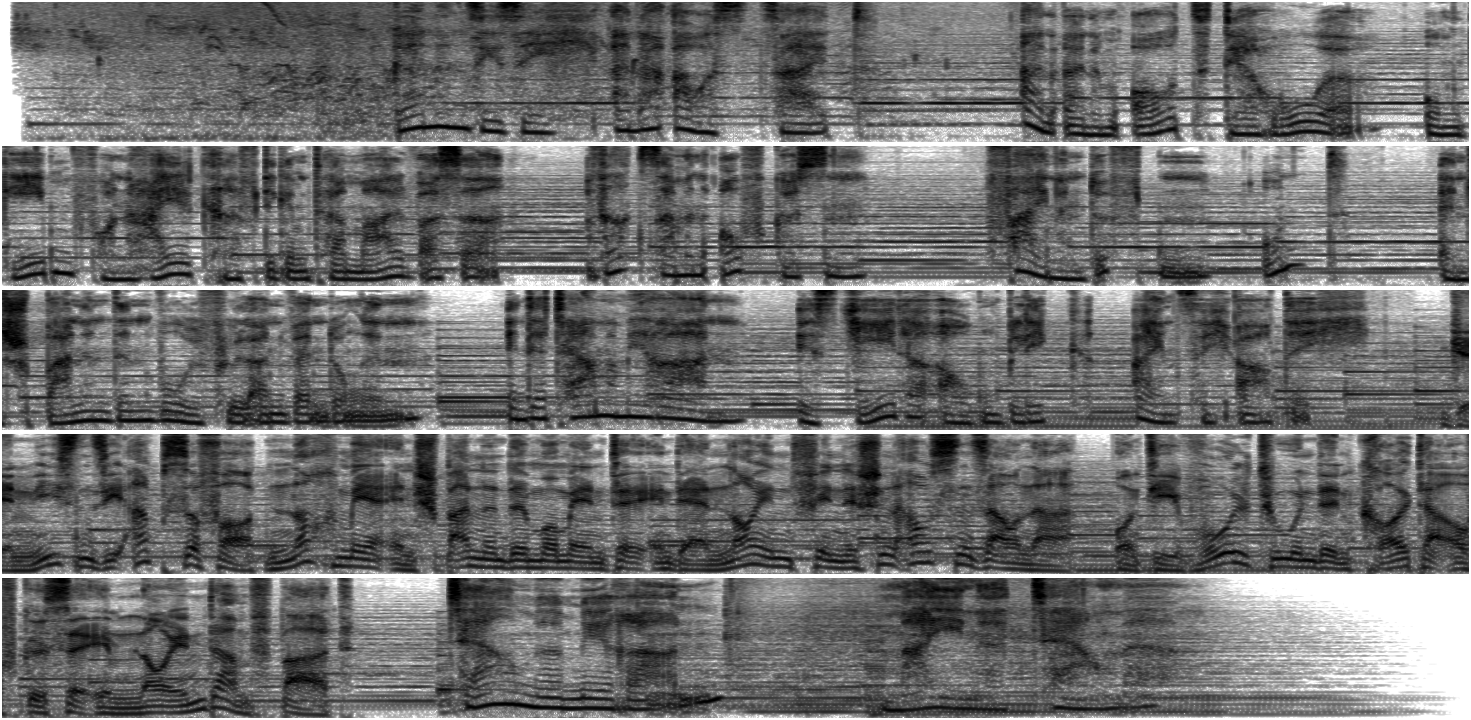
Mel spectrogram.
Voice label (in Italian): Spot istituzionale DE; SAUNA 2013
